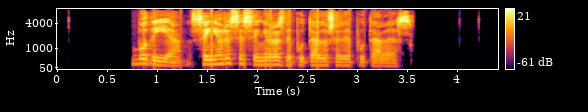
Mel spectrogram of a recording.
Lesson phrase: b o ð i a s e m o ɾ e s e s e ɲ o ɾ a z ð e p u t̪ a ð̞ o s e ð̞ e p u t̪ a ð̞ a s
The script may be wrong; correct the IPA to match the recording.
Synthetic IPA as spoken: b o ð i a s e ɲ o ɾ e s e s e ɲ o ɾ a z ð e p u t̪ a ð̞ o s e ð̞ e p u t̪ a ð̞ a s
